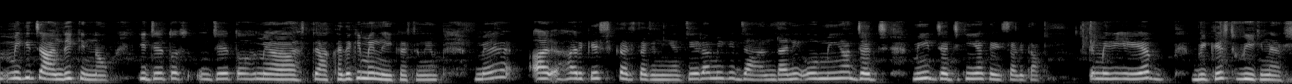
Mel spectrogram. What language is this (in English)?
Dogri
